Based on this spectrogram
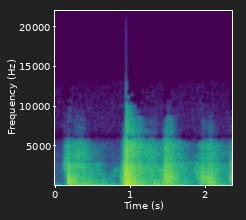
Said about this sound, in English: Fine. Here, I'll get the door.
